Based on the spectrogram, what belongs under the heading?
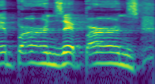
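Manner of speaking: high, wailing cries at modest volume; mock screaming. Bartender imitates maced girl, mock screaming. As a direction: imitate her hysterical screams without full force. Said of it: "She's just screaming".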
